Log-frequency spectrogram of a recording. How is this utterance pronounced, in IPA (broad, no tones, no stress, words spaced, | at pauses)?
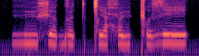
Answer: ɦyʃœ ɡœtǀeħyǁʊ ze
